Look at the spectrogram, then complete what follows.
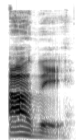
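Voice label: "ave", Spanish, male; mekanta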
